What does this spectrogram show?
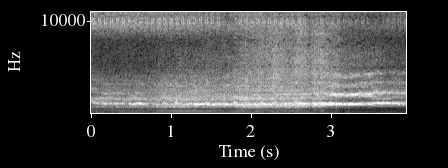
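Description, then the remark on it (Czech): A car drifts on a nearly empty parking lot after midnight with a long, sustained tire screech, the squeal wavering in pitch over a steady engine drone, loud, with no voices. “Pak jedno auto na už skoro prázdném parkovišti začalo driftovat.”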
